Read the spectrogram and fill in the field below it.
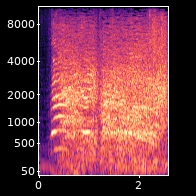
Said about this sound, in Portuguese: um maravilhoso, nada inútil pedaço de facto de, de televisão, sem dúvida digno uh, que toda uma plateia de indivíduos com golas compridas e calças à boca de sino gritasse em coro.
